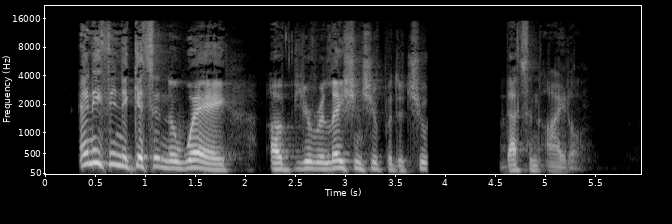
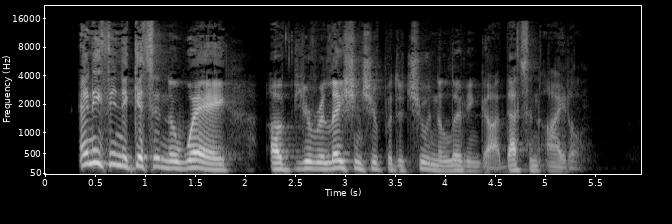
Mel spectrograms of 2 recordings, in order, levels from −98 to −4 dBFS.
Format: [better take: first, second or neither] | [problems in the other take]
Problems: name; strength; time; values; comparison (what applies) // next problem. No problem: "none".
second | audio cutting out; at 4 s for 0.5 s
